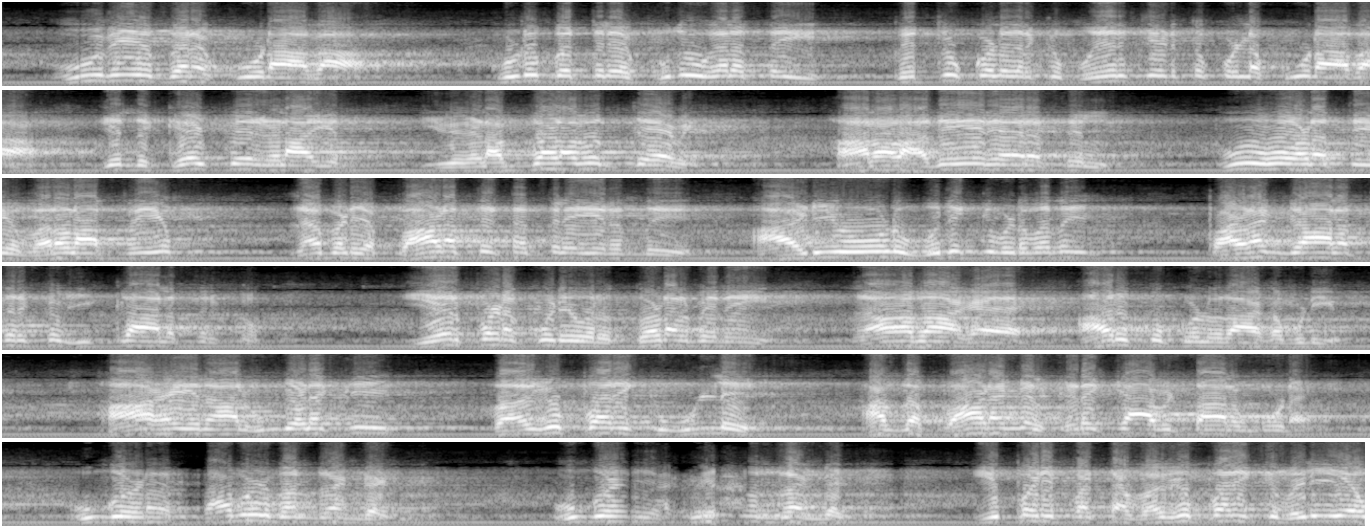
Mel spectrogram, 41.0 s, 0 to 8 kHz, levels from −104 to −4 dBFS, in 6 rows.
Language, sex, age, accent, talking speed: Tamil, male, 50-69, native, 65 wpm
